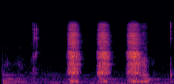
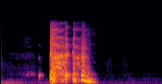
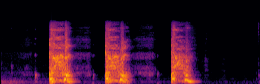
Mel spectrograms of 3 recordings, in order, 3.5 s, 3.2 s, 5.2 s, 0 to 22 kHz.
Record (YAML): exhalation_length: 3.5 s
exhalation_amplitude: 7288
exhalation_signal_mean_std_ratio: 0.46
cough_length: 3.2 s
cough_amplitude: 32768
cough_signal_mean_std_ratio: 0.43
three_cough_length: 5.2 s
three_cough_amplitude: 32768
three_cough_signal_mean_std_ratio: 0.43
survey_phase: beta (2021-08-13 to 2022-03-07)
age: 45-64
gender: Male
wearing_mask: 'No'
symptom_none: true
smoker_status: Never smoked
respiratory_condition_asthma: false
respiratory_condition_other: false
recruitment_source: REACT
submission_delay: 1 day
covid_test_result: Negative
covid_test_method: RT-qPCR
